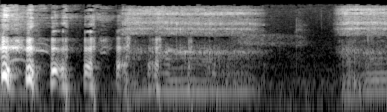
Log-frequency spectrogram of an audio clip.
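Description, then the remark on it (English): Heavy, raspy breathing from a monkey, a series of quick rough snorting pulses that slows into a drawn-out wheezy breath, pauses briefly, then starts again. “And then it starts breathing and he's like, never mind.”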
